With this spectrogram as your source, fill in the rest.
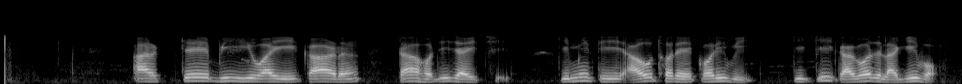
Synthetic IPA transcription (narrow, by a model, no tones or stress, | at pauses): aɾkebiwaikaɽ | ʈãɦɔd͡ʒid͡ʒajt͡ʃʰḭ | kimit̪ia̰wt̪ʰɔɾekɔɾibi | kikikaɡɔd͡ʒlaɡibɔ̰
